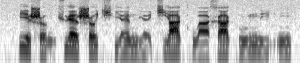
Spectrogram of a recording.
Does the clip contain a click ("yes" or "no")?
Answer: no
